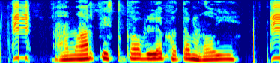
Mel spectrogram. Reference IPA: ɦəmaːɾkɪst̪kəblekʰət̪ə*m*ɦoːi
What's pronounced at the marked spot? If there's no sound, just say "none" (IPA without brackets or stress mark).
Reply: m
